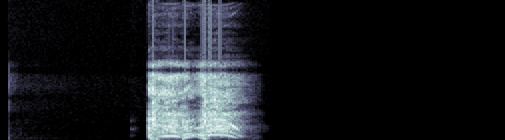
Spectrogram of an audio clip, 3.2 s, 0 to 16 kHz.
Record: {"cough_length": "3.2 s", "cough_amplitude": 32768, "cough_signal_mean_std_ratio": 0.35, "survey_phase": "alpha (2021-03-01 to 2021-08-12)", "age": "45-64", "gender": "Male", "wearing_mask": "No", "symptom_none": true, "smoker_status": "Never smoked", "respiratory_condition_asthma": false, "respiratory_condition_other": false, "recruitment_source": "Test and Trace", "submission_delay": "1 day", "covid_test_result": "Positive", "covid_test_method": "RT-qPCR"}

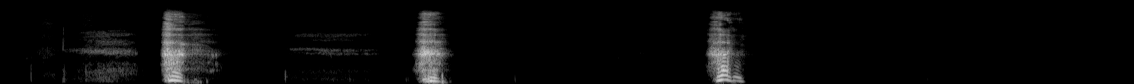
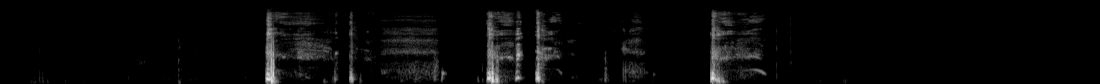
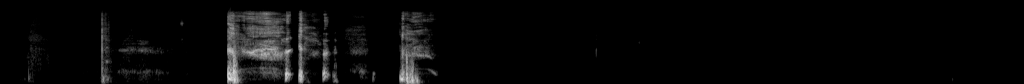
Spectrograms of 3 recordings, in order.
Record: {"exhalation_length": "11.3 s", "exhalation_amplitude": 31418, "exhalation_signal_mean_std_ratio": 0.2, "three_cough_length": "11.0 s", "three_cough_amplitude": 32768, "three_cough_signal_mean_std_ratio": 0.16, "cough_length": "10.2 s", "cough_amplitude": 32767, "cough_signal_mean_std_ratio": 0.2, "survey_phase": "beta (2021-08-13 to 2022-03-07)", "age": "45-64", "gender": "Female", "wearing_mask": "No", "symptom_cough_any": true, "symptom_new_continuous_cough": true, "symptom_runny_or_blocked_nose": true, "symptom_shortness_of_breath": true, "symptom_sore_throat": true, "symptom_fatigue": true, "symptom_headache": true, "symptom_change_to_sense_of_smell_or_taste": true, "symptom_loss_of_taste": true, "symptom_onset": "3 days", "smoker_status": "Ex-smoker", "respiratory_condition_asthma": false, "respiratory_condition_other": false, "recruitment_source": "Test and Trace", "submission_delay": "1 day", "covid_test_result": "Positive", "covid_test_method": "RT-qPCR", "covid_ct_value": 19.2, "covid_ct_gene": "N gene", "covid_ct_mean": 19.4, "covid_viral_load": "420000 copies/ml", "covid_viral_load_category": "Low viral load (10K-1M copies/ml)"}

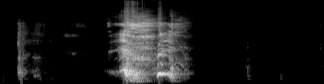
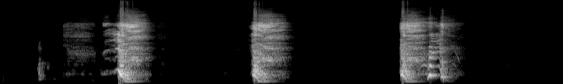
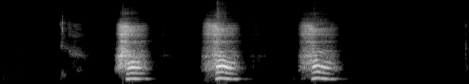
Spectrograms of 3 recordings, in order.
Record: {"cough_length": "3.2 s", "cough_amplitude": 32768, "cough_signal_mean_std_ratio": 0.34, "three_cough_length": "5.6 s", "three_cough_amplitude": 32768, "three_cough_signal_mean_std_ratio": 0.33, "exhalation_length": "4.7 s", "exhalation_amplitude": 32768, "exhalation_signal_mean_std_ratio": 0.34, "survey_phase": "beta (2021-08-13 to 2022-03-07)", "age": "18-44", "gender": "Female", "wearing_mask": "No", "symptom_none": true, "smoker_status": "Never smoked", "respiratory_condition_asthma": false, "respiratory_condition_other": false, "recruitment_source": "REACT", "submission_delay": "2 days", "covid_test_result": "Negative", "covid_test_method": "RT-qPCR", "influenza_a_test_result": "Unknown/Void", "influenza_b_test_result": "Unknown/Void"}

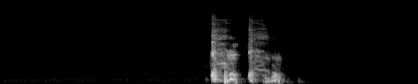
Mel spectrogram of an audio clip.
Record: {"cough_length": "4.2 s", "cough_amplitude": 32174, "cough_signal_mean_std_ratio": 0.24, "survey_phase": "beta (2021-08-13 to 2022-03-07)", "age": "18-44", "gender": "Male", "wearing_mask": "No", "symptom_cough_any": true, "symptom_new_continuous_cough": true, "symptom_fatigue": true, "symptom_change_to_sense_of_smell_or_taste": true, "symptom_loss_of_taste": true, "symptom_onset": "6 days", "smoker_status": "Ex-smoker", "respiratory_condition_asthma": false, "respiratory_condition_other": false, "recruitment_source": "Test and Trace", "submission_delay": "1 day", "covid_test_result": "Positive", "covid_test_method": "RT-qPCR", "covid_ct_value": 17.2, "covid_ct_gene": "ORF1ab gene", "covid_ct_mean": 17.4, "covid_viral_load": "1900000 copies/ml", "covid_viral_load_category": "High viral load (>1M copies/ml)"}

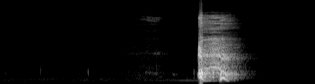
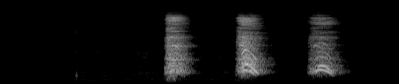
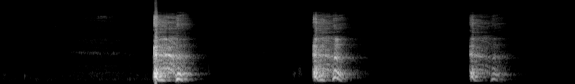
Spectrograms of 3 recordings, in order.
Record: {"cough_length": "3.2 s", "cough_amplitude": 32768, "cough_signal_mean_std_ratio": 0.24, "exhalation_length": "4.0 s", "exhalation_amplitude": 15768, "exhalation_signal_mean_std_ratio": 0.33, "three_cough_length": "5.8 s", "three_cough_amplitude": 32768, "three_cough_signal_mean_std_ratio": 0.26, "survey_phase": "beta (2021-08-13 to 2022-03-07)", "age": "45-64", "gender": "Male", "wearing_mask": "No", "symptom_none": true, "smoker_status": "Never smoked", "respiratory_condition_asthma": false, "respiratory_condition_other": false, "recruitment_source": "REACT", "submission_delay": "1 day", "covid_test_result": "Negative", "covid_test_method": "RT-qPCR", "influenza_a_test_result": "Negative", "influenza_b_test_result": "Negative"}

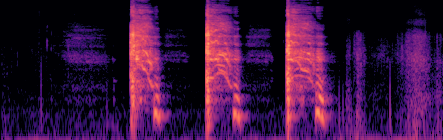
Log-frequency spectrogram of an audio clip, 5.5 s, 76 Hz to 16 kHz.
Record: {"three_cough_length": "5.5 s", "three_cough_amplitude": 12878, "three_cough_signal_mean_std_ratio": 0.33, "survey_phase": "beta (2021-08-13 to 2022-03-07)", "age": "45-64", "gender": "Female", "wearing_mask": "No", "symptom_none": true, "smoker_status": "Never smoked", "respiratory_condition_asthma": false, "respiratory_condition_other": false, "recruitment_source": "REACT", "submission_delay": "1 day", "covid_test_result": "Negative", "covid_test_method": "RT-qPCR", "influenza_a_test_result": "Negative", "influenza_b_test_result": "Negative"}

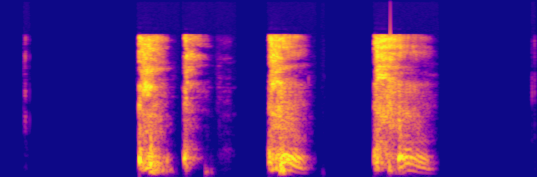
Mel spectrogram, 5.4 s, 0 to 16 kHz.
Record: {"three_cough_length": "5.4 s", "three_cough_amplitude": 25199, "three_cough_signal_mean_std_ratio": 0.34, "survey_phase": "beta (2021-08-13 to 2022-03-07)", "age": "45-64", "gender": "Male", "wearing_mask": "No", "symptom_cough_any": true, "symptom_new_continuous_cough": true, "symptom_sore_throat": true, "symptom_headache": true, "smoker_status": "Ex-smoker", "respiratory_condition_asthma": false, "respiratory_condition_other": false, "recruitment_source": "Test and Trace", "submission_delay": "2 days", "covid_test_result": "Positive", "covid_test_method": "RT-qPCR", "covid_ct_value": 20.3, "covid_ct_gene": "ORF1ab gene", "covid_ct_mean": 20.5, "covid_viral_load": "190000 copies/ml", "covid_viral_load_category": "Low viral load (10K-1M copies/ml)"}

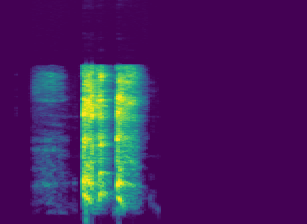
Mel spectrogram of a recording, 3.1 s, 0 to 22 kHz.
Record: {"cough_length": "3.1 s", "cough_amplitude": 29426, "cough_signal_mean_std_ratio": 0.25, "survey_phase": "beta (2021-08-13 to 2022-03-07)", "age": "18-44", "gender": "Female", "wearing_mask": "No", "symptom_runny_or_blocked_nose": true, "symptom_fatigue": true, "symptom_headache": true, "symptom_other": true, "symptom_onset": "2 days", "smoker_status": "Never smoked", "respiratory_condition_asthma": false, "respiratory_condition_other": false, "recruitment_source": "Test and Trace", "submission_delay": "1 day", "covid_test_result": "Positive", "covid_test_method": "RT-qPCR", "covid_ct_value": 27.8, "covid_ct_gene": "ORF1ab gene", "covid_ct_mean": 28.2, "covid_viral_load": "570 copies/ml", "covid_viral_load_category": "Minimal viral load (< 10K copies/ml)"}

